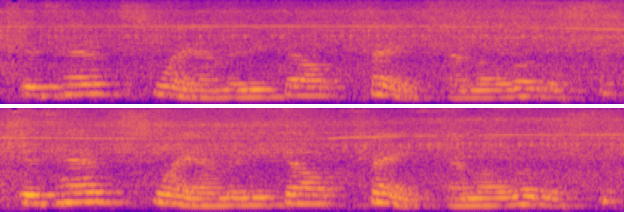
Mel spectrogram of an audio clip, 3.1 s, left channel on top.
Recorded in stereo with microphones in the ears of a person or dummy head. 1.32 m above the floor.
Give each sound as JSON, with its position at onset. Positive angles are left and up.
{"t": 0.1, "sound": "a woman speaking", "side_deg": -70, "distance_m": 1.1}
